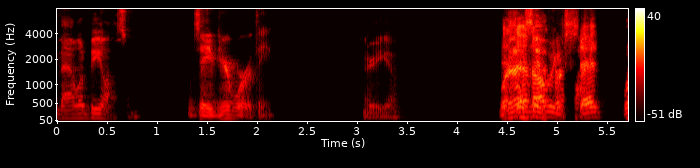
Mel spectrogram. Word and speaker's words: Xavier Worthy: I'm hoping for a wide receiver, preferably Xavier Worthy. If you could pronounce his name, that would be awesome. Xavier Worthy.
